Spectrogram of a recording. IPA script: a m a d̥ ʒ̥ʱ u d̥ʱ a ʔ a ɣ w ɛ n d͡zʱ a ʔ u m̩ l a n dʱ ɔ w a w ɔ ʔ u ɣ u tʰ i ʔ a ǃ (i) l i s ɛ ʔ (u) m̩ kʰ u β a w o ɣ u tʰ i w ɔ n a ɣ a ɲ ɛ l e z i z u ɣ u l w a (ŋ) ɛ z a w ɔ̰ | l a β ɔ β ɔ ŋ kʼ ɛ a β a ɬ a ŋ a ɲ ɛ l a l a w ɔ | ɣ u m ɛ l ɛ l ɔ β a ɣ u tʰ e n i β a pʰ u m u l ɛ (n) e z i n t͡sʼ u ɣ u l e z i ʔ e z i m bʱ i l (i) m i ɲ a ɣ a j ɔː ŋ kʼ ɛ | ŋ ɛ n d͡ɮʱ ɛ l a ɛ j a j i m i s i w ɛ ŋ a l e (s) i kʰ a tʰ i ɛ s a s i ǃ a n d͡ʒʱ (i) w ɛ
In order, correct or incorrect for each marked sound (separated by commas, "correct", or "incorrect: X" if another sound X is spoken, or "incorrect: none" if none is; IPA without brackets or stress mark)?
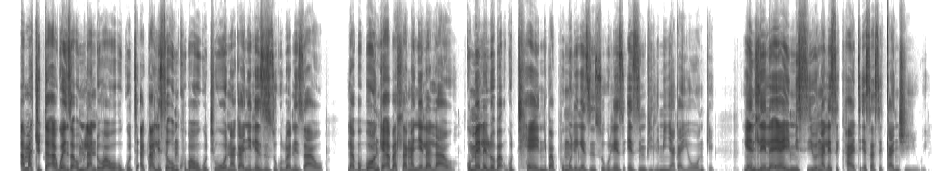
incorrect: a, correct, incorrect: n, incorrect: ŋ, correct, correct, incorrect: iː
